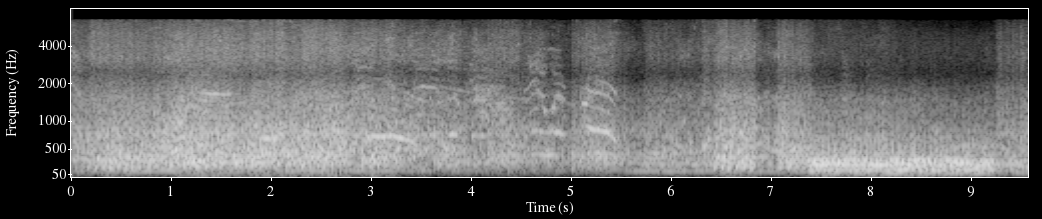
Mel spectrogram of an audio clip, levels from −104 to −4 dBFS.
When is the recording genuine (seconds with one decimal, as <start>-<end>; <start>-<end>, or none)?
0.0-9.6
